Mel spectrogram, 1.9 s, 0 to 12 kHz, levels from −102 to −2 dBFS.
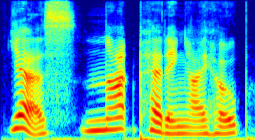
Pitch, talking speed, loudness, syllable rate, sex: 205 Hz, 155 wpm, -17 LUFS, 3.5 syllables/s, female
